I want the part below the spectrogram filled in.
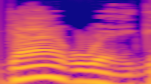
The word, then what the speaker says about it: Guenrouet: Das ist äh, Guerre, Guerre, äh, nee, Entschuldigung, ich spreche es falsch aus, Garouet. Garouet ist französisch ausgesprochen, aber auf Bretonisch heißt es äh, Gwenret. Äh, und deshalb habe ich das ein bisschen jetzt halb bretonisch ausgesprochen.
